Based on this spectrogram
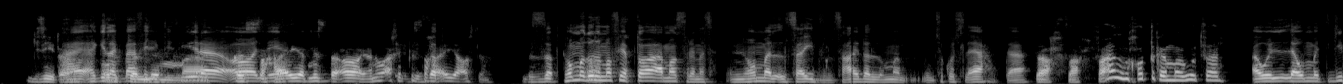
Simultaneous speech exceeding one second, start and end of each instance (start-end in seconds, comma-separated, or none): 0.6-2.9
